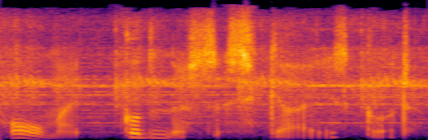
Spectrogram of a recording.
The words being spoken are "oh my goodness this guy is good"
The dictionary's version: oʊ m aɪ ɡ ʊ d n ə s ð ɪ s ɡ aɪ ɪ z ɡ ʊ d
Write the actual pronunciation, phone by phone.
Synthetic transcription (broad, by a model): oʊ m aɪ ɡ ʊ d n ə s ð ɪ s ɡ aɪ ɪ z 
